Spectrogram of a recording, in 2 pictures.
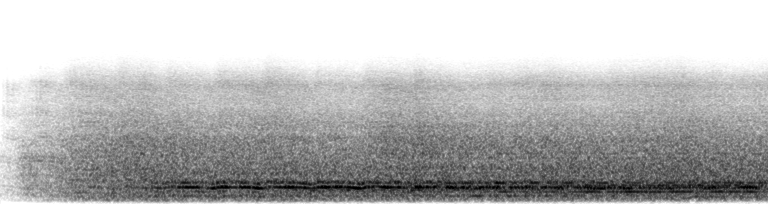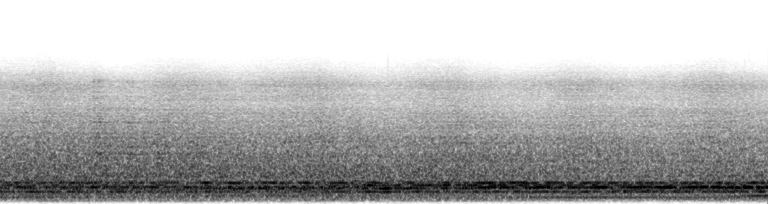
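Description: Dark ambient drone fading in from silence over the first few seconds, then holding as a dense rumbling wash with several held low notes. A deeper note joins near the end.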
